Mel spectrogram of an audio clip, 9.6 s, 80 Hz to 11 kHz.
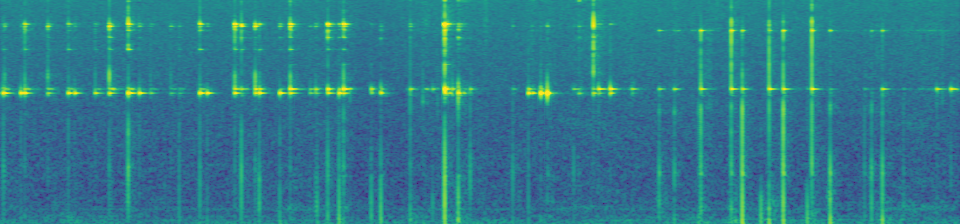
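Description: A small ceramic cup is tapped over and over in quick, light taps. Each tap gives a bright, chime-like clink with a high ring near 3 kHz that dies away almost at once, over a low, soft rumble. The taps come in uneven runs, with some louder taps standing out.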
